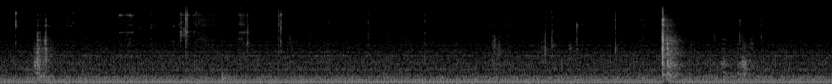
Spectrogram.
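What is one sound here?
Small metal parts click and tap together as a pen is handled.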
